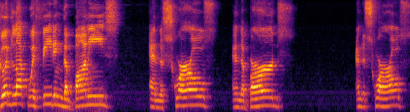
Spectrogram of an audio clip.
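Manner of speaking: shouting. Talking to a roommate about feeding the animals, yelling. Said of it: "Why are you yelling?".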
